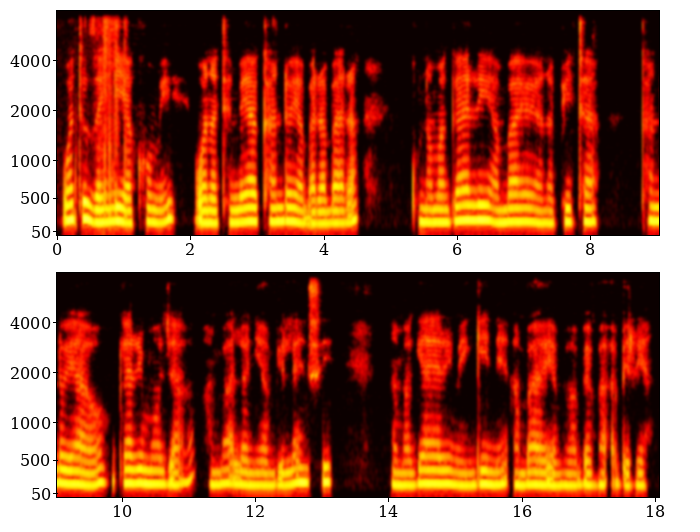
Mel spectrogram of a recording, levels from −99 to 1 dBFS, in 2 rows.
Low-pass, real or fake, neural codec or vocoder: 7.2 kHz; real; none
